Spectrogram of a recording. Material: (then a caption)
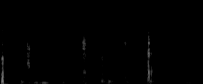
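Bread crust. Taps on the underside of a freshly baked sourdough loaf give a series of short, dry, hollow knocks with almost no ring. The hollow sound shows the bread is baked through, as its golden colour and crust also suggest.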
